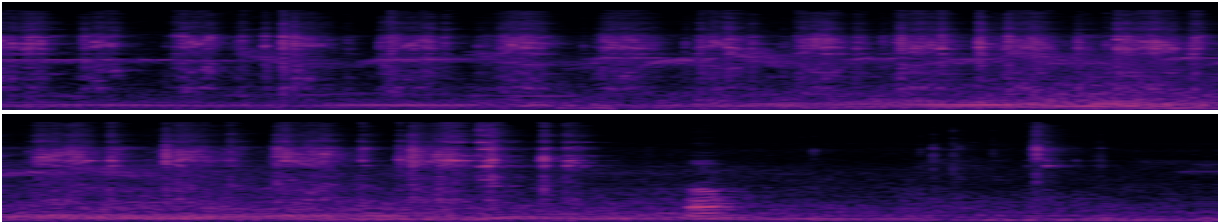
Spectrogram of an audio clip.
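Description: Threaded stainless steel mounting fitting being unscrewed from the base of a kitchen faucet: rapid metallic clicking and rattling, which dies down about seven seconds in as the fitting comes off.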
